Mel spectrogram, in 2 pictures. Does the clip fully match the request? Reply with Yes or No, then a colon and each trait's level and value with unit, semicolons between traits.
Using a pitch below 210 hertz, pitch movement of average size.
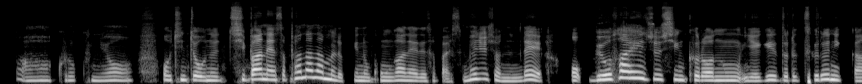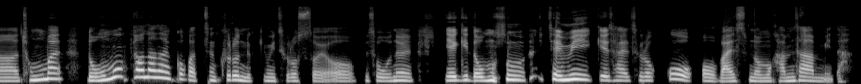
Yes: medium, 185 Hz; average, 4.1 semitones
